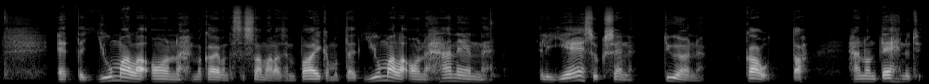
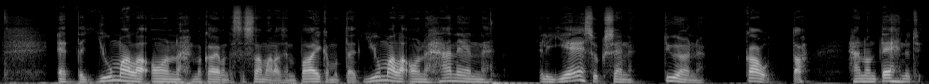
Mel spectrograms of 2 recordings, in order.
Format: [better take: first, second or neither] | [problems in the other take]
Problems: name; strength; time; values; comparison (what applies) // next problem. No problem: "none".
second | thin; somewhat; fading below 300 Hz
